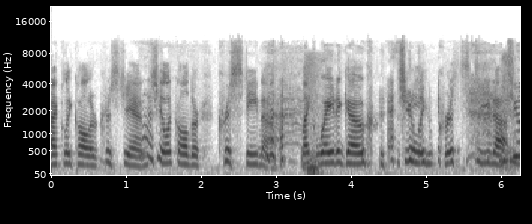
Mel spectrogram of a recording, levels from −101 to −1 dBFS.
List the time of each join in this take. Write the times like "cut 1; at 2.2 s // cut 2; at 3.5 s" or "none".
none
